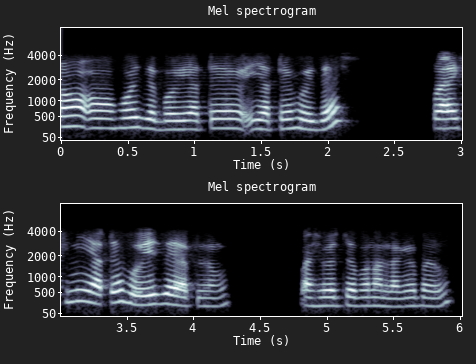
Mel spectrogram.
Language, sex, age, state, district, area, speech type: Assamese, female, 30-45, Assam, Sonitpur, rural, conversation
